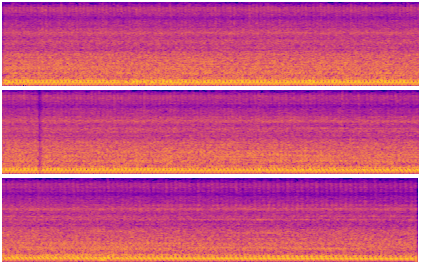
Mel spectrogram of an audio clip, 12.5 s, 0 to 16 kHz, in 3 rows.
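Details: Craftsman 30" rear-engine rider mower, single-cylinder, after replacing a clogged fuel filter (carburetor not at fault; old fuel clear, no water): steady, even chug at constant speed with no surging or stumbling, now running properly.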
